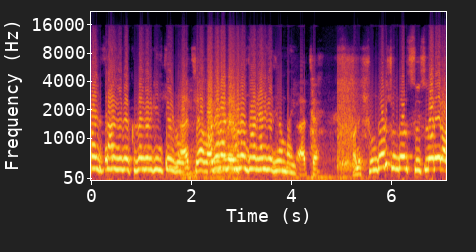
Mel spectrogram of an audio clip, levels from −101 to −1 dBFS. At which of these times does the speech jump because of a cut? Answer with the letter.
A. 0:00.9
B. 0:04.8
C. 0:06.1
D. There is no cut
B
